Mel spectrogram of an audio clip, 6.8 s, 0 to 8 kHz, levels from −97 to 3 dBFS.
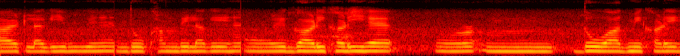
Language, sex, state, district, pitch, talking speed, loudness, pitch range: Hindi, female, Bihar, Madhepura, 185 Hz, 165 wpm, -38 LUFS, 180-190 Hz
